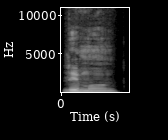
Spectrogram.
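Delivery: لیمون as a careful teacher's model; Russian word. Shown as a demonstration. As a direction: model لیمون for the learner, stressed on the last syllable. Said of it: "مثل لیمون".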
